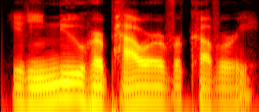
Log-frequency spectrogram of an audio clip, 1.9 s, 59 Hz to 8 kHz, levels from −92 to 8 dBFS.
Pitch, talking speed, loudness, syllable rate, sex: 90 Hz, 215 wpm, -21 LUFS, 6.1 syllables/s, male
